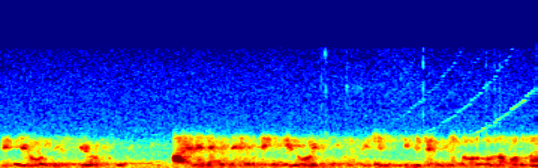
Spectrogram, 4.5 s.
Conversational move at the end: taking over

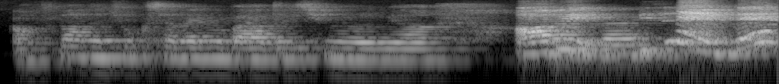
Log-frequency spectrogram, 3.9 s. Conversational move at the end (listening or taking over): listening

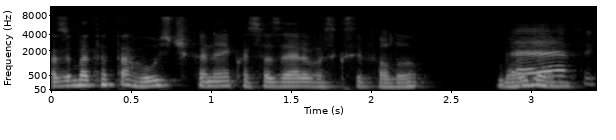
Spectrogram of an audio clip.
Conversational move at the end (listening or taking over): taking over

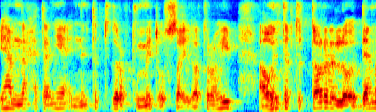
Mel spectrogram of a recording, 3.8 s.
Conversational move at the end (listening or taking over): listening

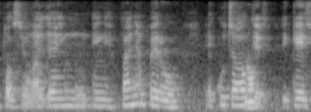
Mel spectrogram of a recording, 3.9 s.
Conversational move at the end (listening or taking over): listening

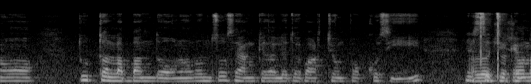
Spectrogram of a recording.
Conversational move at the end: taking over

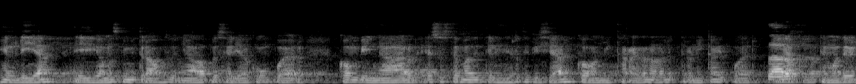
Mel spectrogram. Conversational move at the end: listening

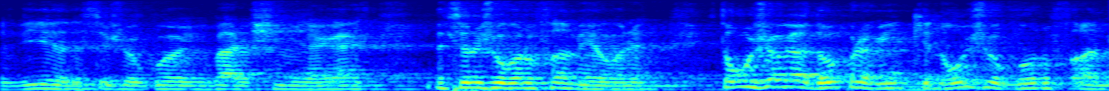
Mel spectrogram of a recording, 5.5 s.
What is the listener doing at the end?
listening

